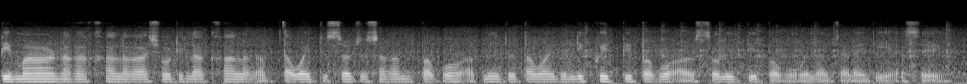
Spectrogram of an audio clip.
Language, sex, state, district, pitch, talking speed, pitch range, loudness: Nagamese, male, Nagaland, Dimapur, 125 Hz, 155 wpm, 120-130 Hz, -17 LUFS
